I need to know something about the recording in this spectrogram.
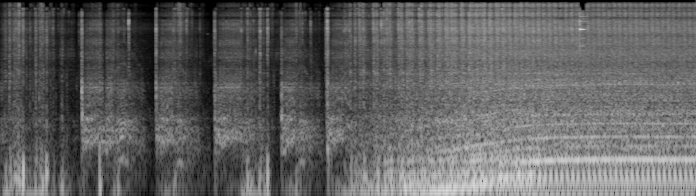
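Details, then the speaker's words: Tractor engine just back from repair: several short cranking bursts before it catches, then a lumpy idle that spits and sputters because the ignition timing is a bit off, to be corrected by turning the distributor. "so as you can hear clearly the timing is off a bit it's spittering it is sping"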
